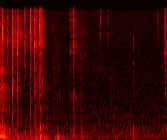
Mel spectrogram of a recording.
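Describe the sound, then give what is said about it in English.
An email address being typed on a computer keyboard: a quick flurry of keystrokes in the first second, then a few scattered taps and a final sharp click after a pause. “someone@somewhere.net. I can't type today, whatever.”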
